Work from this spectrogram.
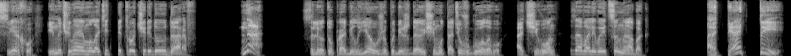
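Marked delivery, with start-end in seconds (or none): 3.6-3.9 shout. A narrator's reading. Strike with a shout. 10.6-11.8 snarl. A narrator's reading. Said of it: "Вызверился я на Тараса".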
